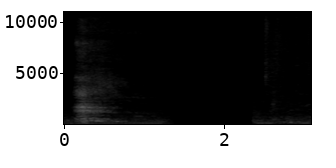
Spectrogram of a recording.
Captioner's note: Alan sighs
